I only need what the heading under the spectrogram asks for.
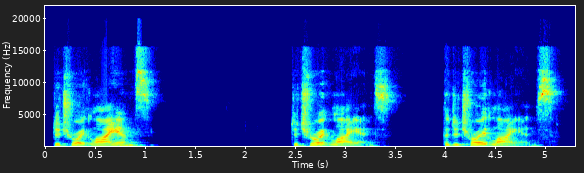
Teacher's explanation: Now, when we put those two together, we're going to stress lions more. I still have my stress on the syllables, but I'm going to focus more on the word Lions. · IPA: /dɪˈtrɔɪt ˈlaɪənz/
